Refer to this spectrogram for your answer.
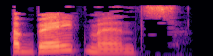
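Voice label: "abatements", British English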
